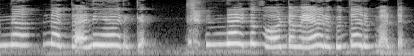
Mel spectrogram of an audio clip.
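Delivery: high weeping, pushing them away; crying refusal; tearful refusal. Acted. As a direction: sob stubbornly, begging to be left alone. Sister clinging to photo, crying.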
